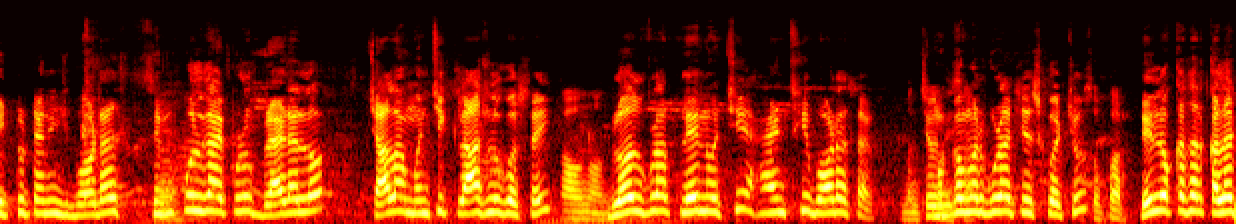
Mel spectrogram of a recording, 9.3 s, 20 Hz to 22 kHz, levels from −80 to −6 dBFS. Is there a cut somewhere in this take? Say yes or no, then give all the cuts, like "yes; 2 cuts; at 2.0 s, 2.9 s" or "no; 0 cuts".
no; 0 cuts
